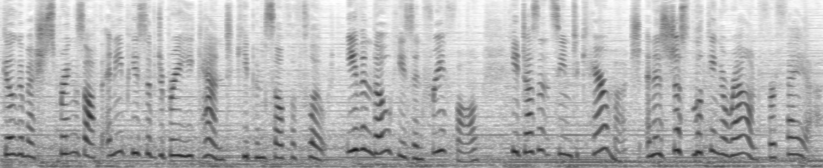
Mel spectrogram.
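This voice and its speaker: A woman narrates an audio drama in a high-pitched voice. Her delivery is scripted, dramatic storytelling. Music plays clearly behind her. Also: animated, a little fast, few pauses.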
